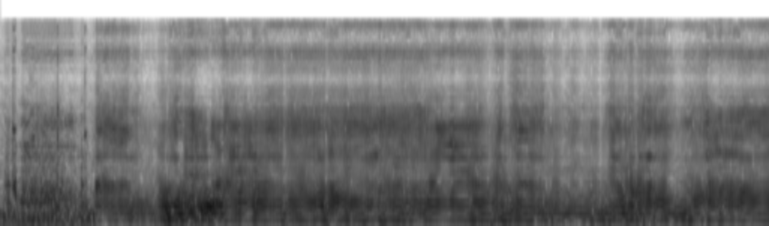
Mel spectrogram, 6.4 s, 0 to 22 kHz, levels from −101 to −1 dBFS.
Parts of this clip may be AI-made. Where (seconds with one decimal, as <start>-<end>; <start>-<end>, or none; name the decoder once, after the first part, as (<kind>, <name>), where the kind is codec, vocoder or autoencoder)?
0.8-6.4 (vocoder, BigVGAN v2)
